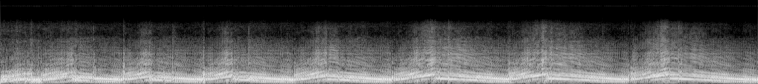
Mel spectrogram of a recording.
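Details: Modified Aprilia RS660, before remapping, after all disturbed connectors including the O2 sensors were replugged to clear the fault code: quick, clean throttle blips about once a second, revs snapping up and falling back evenly, throwing flame; normal revving.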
